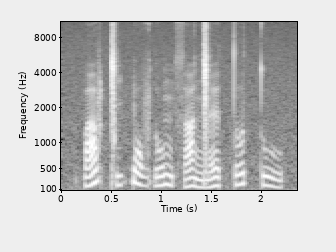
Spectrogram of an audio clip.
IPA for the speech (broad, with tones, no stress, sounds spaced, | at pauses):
p a˩˥ v ǀ i˩˥ k͡p ɔ˧˩ v ɗ o˩˧˩ ŋ s a˩˧˩ ŋ͡ǀ ɛ˩˧˩ tː ɤ˧˥ tː u˧˩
